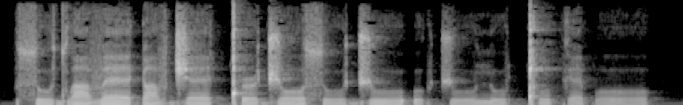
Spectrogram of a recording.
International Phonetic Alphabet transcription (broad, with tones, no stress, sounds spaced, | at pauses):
s u˨˦ d w a˨ v ɛː˦ ɠ a˨ v d͡ʒ ɛː˨ ǃʼ ə˞˨ d͡ʒ oː˦ s uː˨ d͡ʒ uː˦ ʔ u˨ ɡ t͡ʃ uː˨ n uː˦ ǃʰ u˦ k ɛ˨ p oː˦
